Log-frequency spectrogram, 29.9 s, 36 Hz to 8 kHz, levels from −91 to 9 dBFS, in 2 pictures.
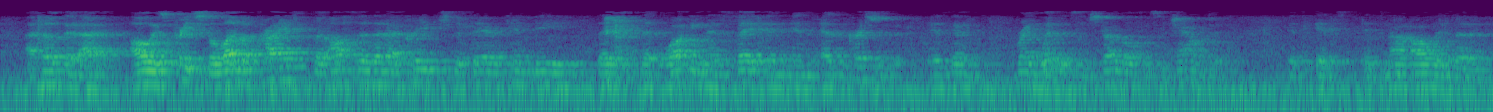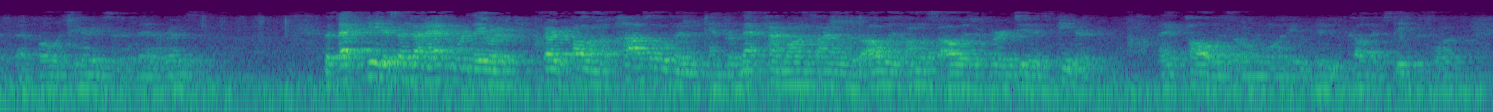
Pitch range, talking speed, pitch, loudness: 105-130 Hz, 185 wpm, 120 Hz, -28 LUFS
